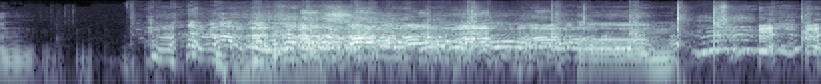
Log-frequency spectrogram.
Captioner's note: laughing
